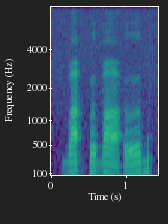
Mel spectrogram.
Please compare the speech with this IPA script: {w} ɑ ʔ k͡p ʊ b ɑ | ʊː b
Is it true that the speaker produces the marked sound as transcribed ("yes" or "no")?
no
